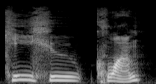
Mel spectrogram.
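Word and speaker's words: Ke Huy Quan: No, Ki Hu Kwan. – Yeah. – That's how you pronounce his name.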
